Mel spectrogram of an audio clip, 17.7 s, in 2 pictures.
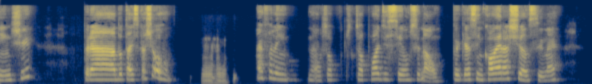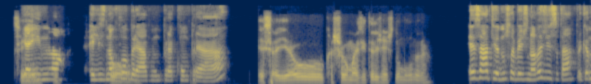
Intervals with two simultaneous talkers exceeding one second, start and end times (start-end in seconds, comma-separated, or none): none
